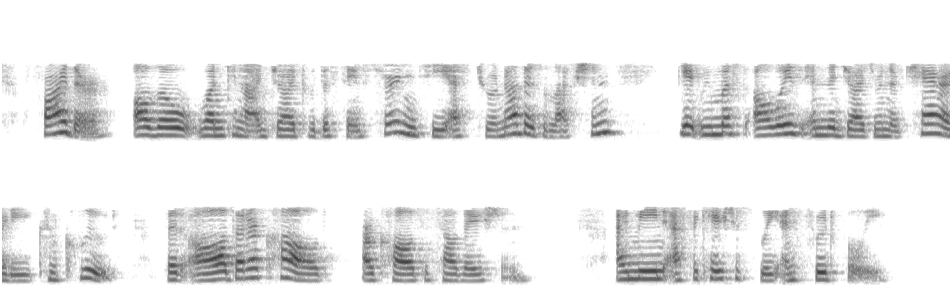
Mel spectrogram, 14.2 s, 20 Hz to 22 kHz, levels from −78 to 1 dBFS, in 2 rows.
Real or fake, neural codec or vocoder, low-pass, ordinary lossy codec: real; none; 3.6 kHz; MP3, 24 kbps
